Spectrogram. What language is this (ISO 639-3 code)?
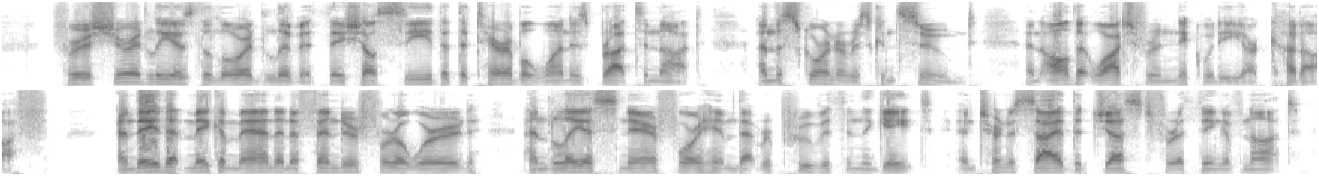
eng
